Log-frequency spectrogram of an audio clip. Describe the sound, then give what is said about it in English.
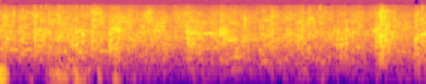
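An audience applauds national first place winners at a Language Arts League awards: a steady, dense wash of many hands clapping at once with some scattered voices mixed in, sustained for the whole stretch. “Clap for those three people.”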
